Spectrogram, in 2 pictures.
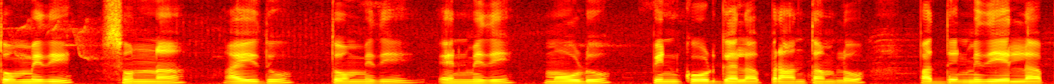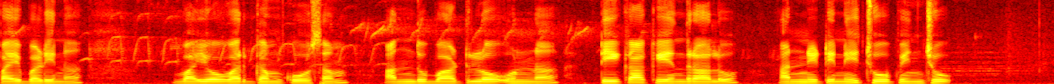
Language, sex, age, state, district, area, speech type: Telugu, male, 18-30, Telangana, Vikarabad, urban, read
